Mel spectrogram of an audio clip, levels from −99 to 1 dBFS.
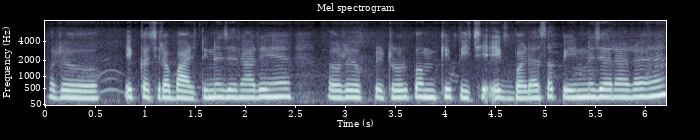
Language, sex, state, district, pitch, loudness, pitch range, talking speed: Hindi, female, Chhattisgarh, Raipur, 215 Hz, -16 LUFS, 210-225 Hz, 200 wpm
